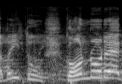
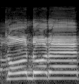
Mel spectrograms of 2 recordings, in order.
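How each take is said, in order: First: Said in the usual way. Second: Raised voice hailing someone inside; calling out. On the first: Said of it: "آپ نے پوچھا". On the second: Acted. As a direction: call through a closed door. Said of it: "دروازے پہ آواز دی".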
